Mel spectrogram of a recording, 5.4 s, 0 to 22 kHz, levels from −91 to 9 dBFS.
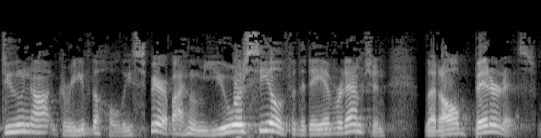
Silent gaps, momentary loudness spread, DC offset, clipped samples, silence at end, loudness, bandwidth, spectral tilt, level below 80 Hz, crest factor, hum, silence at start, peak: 4.20-4.24 s; 16 LU; under 0.1%; under 0.1%; 0.1 s; -15 LUFS; 8.8 kHz; -5.5 dB/octave; -54 dBFS; 14 dB; none; 0 s; 0 dBFS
